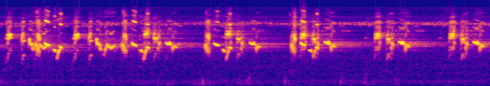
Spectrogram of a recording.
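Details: Female sooty-headed bulbul calling for a male as a lure: lively chirped phrases of quick bubbly notes, repeated about every second with brief gaps.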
